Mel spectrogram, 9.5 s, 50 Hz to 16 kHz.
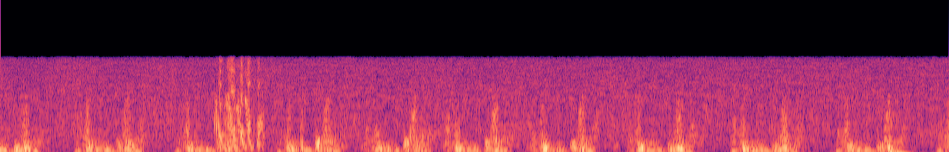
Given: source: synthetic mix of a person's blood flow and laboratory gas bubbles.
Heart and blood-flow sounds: Doppler ultrasound of blood flow; precordium
2.12-2.66 s: bubbles
2.99-3.06 s: bubbles
From the record:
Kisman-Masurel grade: 212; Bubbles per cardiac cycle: several, 3 to 8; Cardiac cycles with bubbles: 1 to 10%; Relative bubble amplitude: moderate (0.250 to 0.450); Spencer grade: 1 (occasional bubble signal discernible with the cardiac motion signal, with majority of cardiac periods free of bubbles); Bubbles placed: only in the low amplitude regions of the cardiac cycle

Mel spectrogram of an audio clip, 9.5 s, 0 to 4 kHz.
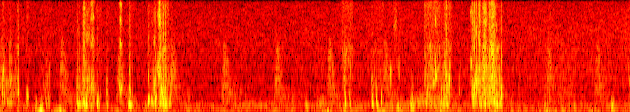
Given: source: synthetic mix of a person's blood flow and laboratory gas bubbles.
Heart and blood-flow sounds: Doppler ultrasound of blood flow; subclavian vein
0.01-0.30 s: bubbles
0.38-0.45 s: bubbles
0.60-0.77 s: bubbles
1.13-1.53 s: bubbles
1.58-1.65 s: bubbles
1.77-1.85 s: bubbles
1.90-2.02 s: bubbles
2.20-2.60 s: bubbles
5.12-5.29 s: bubbles
5.56-5.76 s: bubbles
5.83-6.01 s: bubbles
6.36-6.80 s: bubbles
7.04-7.57 s: bubbles
9.42-9.46 s: bubbles
From the record:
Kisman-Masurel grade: 233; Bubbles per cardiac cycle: several, 3 to 8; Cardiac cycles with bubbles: 50 to 99%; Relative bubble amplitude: loud (0.450 to 0.775); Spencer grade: 3 (all of the cardiac periods contain showers or single bubble signals, but not dominating or overriding the cardiac motion signals); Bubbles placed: anywhere in the cardiac cycle

